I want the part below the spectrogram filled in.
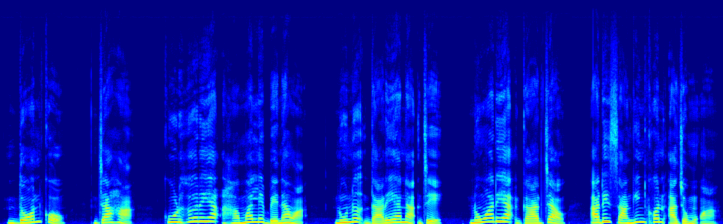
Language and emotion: Santali, neutral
